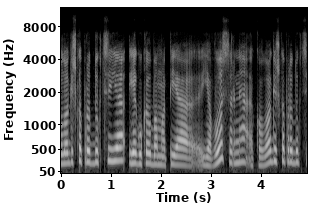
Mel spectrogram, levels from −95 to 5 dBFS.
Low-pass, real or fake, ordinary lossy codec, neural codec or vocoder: 7.2 kHz; real; Opus, 24 kbps; none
